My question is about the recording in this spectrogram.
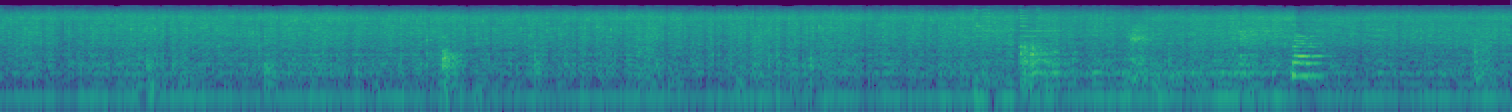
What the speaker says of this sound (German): dann kommen schon mal die Zwiebel und Knoblauch mit dazu und dürfen auch ein kleines bisschen anbraten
